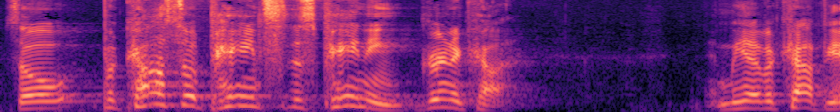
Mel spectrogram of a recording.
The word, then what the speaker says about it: Guernica: It's pronounced, I looked it up, Guernica.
